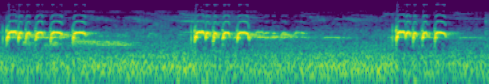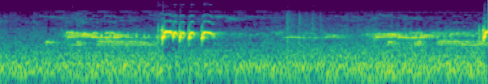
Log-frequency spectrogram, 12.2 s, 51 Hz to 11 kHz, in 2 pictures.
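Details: Local Indonesian zebra dove singing, used as a lure to make other zebra doves sing quickly: bursts of three to four clipped, hollow, rapid notes recur about every 2.5 seconds, with softer wavering tones between bursts over a low steady rumble.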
